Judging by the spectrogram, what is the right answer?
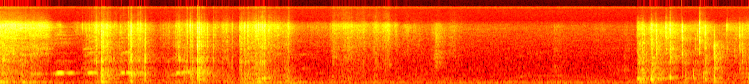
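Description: Stainless steel mixing bowl set down and shifted on a kitchen counter, with scraping and sharp knocks for about three seconds. Another short spell of knocks and rubbing comes about a second before the end.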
